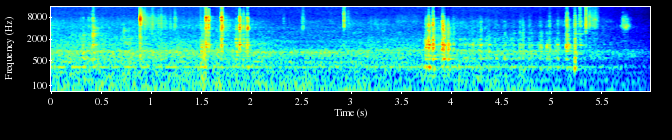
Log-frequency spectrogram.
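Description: Scattered sharp metallic clicks and clinks as hose clamps are worked off the steel drum of a spring-driven hose reel, over a steady low hum. The sound fades out near the end.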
